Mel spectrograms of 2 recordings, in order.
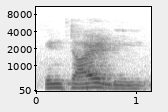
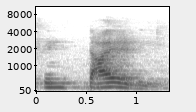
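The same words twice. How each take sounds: The two takes are said the same way.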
